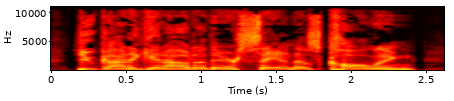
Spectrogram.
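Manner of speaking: screeching yell, very high, woman's voice. Retelling a lady outside a porta potty: imitating a lady screaming. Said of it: "a lady screaming at a porta potty".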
